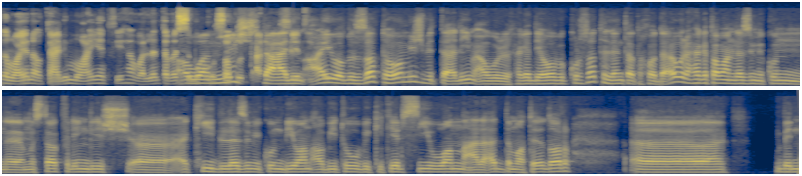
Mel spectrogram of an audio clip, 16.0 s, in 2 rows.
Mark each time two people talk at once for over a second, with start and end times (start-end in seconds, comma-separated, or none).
1.8-3.3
